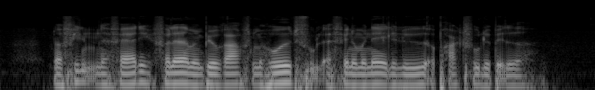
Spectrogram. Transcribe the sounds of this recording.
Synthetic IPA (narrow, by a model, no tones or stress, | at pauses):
nɒfil̰mn̩æɐfæɐɾ̥ifɒ̽lɛ̰ːð̰ˠɐmænb̥io̝ɡ̥ʁɑ̰̈ːfn̩meɦo̝ːðˠð̩ˠful̰æfeno̝me̝nɛ̰ːləlyːð̞ˠəɒ̽pʰʁɑ̈ɡ̥̚d̥fuləb̥e̝ləð̞ˠɐ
